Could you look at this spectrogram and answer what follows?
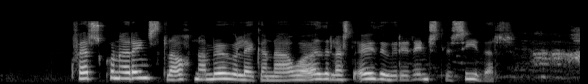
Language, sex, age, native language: Icelandic, female, 40-49, Icelandic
